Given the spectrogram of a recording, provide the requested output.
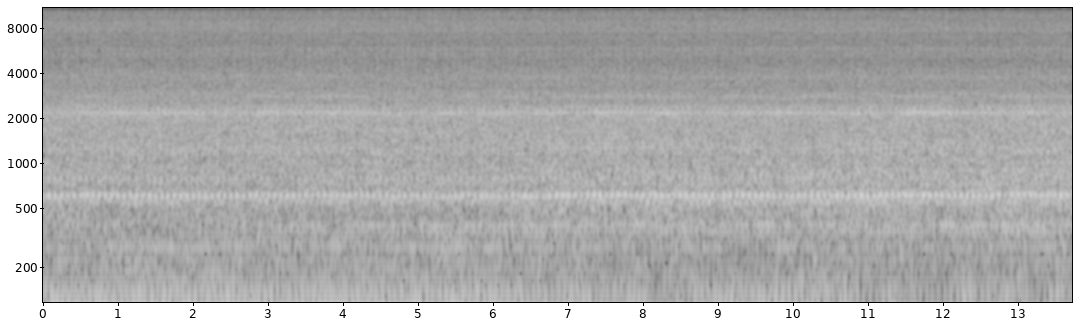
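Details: First start of a rebuilt 289 V8 after an almost two-year restoration, never run before: a steady, even fast idle around 1800 rpm during break-in, with no knocks or misses. Oil pressure is great and coolant is warming. Healthy.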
